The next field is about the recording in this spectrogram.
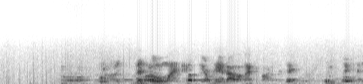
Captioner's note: all chattering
